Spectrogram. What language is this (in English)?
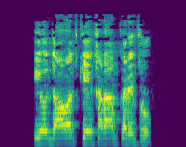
Sindhi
